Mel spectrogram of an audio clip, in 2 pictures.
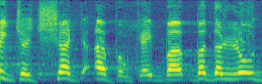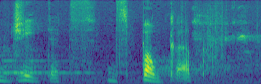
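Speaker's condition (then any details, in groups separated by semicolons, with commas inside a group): Cerebral palsy; speech hard to understand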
